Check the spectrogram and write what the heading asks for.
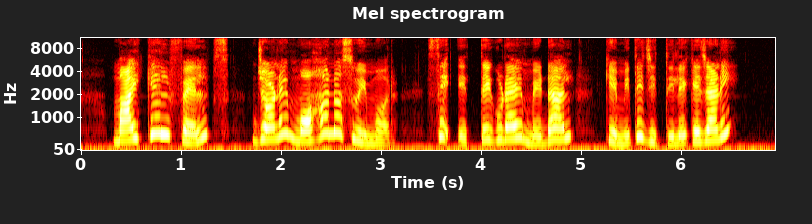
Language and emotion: Odia, surprised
